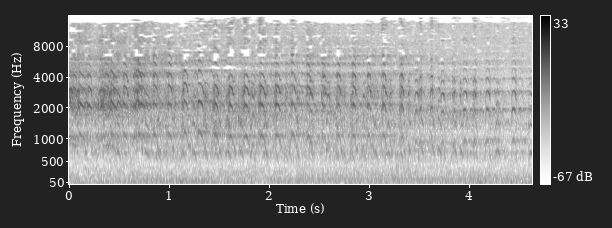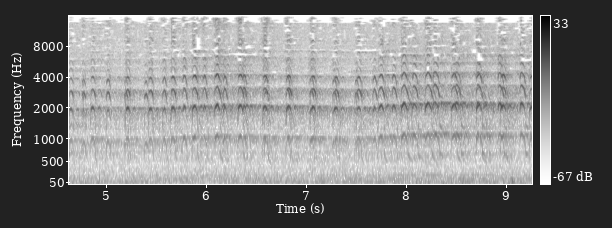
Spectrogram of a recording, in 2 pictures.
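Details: Southern lapwing giving its alarm call against predators, the first to raise the alarm when an intruder enters its territory; harsh, rapid notes with a strident overtone repeat roughly twice per second in steady runs over a faint low hum.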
